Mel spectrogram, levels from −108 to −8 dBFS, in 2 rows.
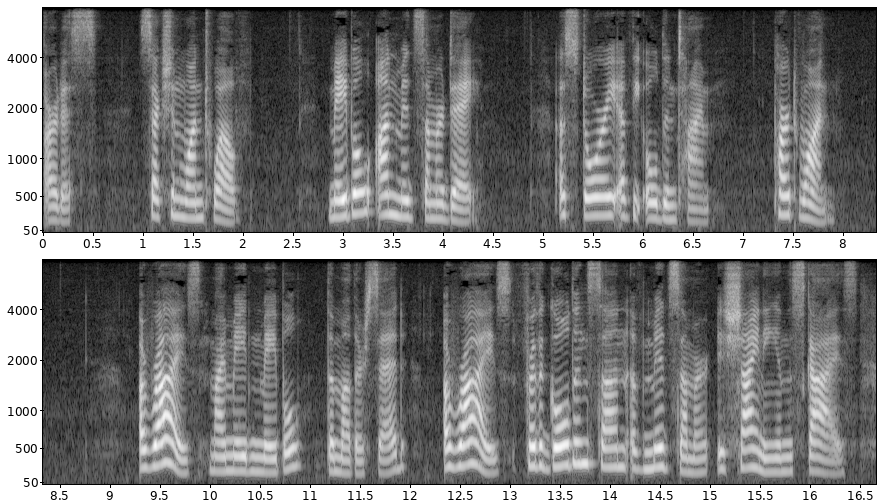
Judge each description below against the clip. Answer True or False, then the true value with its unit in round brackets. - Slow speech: True (115 wpm)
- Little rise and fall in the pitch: False (5.0 semitones)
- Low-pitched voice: False (220 Hz)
